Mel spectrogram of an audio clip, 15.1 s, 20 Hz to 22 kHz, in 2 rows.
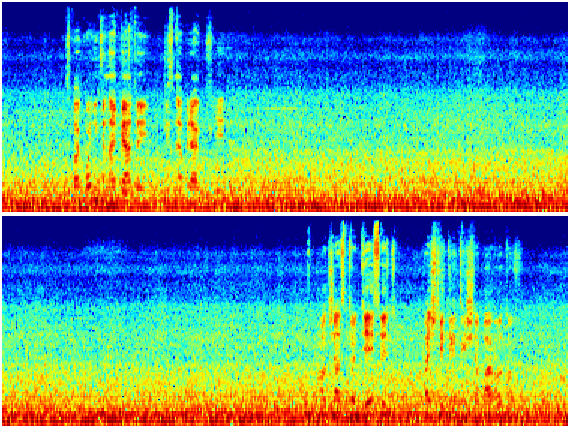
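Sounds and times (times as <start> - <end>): car engine drone: 0.0 - 15.0
road and tyre noise: 0.0 - 15.0.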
